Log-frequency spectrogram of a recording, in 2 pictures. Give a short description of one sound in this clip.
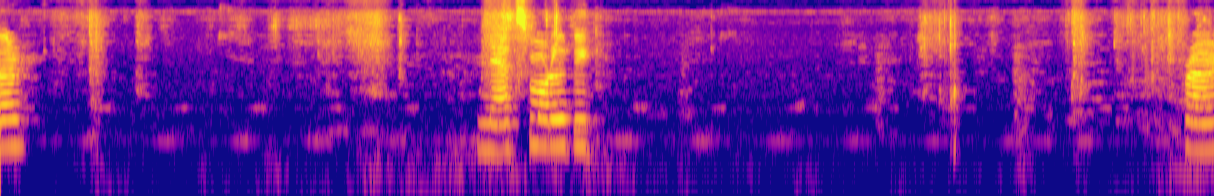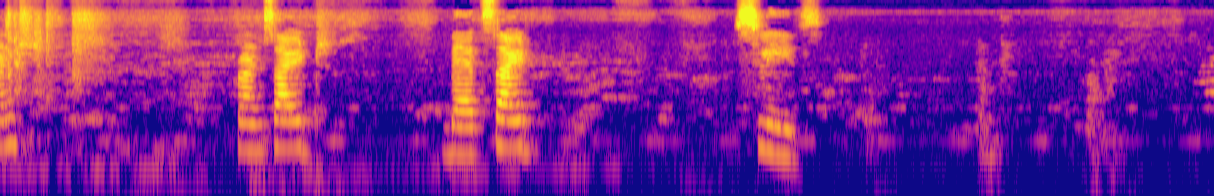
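Cloth rustles softly as it is unfolded and handled.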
